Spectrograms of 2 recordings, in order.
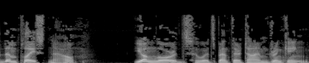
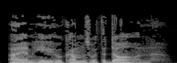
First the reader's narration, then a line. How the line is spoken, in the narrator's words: Rand told them quietly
